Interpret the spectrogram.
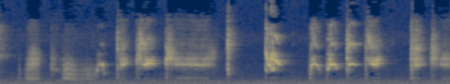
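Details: Male pet budgie in a home office, chattering beside its working owner; quick scratchy warbles, squeaky notes and sharp clicks in uneven bursts over a constant low hum.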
